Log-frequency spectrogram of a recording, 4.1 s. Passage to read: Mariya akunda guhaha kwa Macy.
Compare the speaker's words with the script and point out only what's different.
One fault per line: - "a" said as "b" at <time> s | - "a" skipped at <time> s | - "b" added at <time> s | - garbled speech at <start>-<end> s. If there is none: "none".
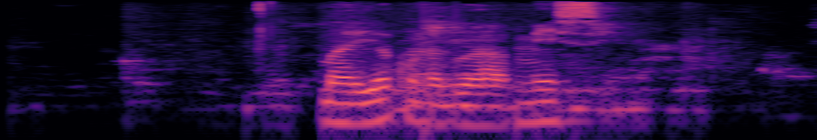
- "kwa" skipped at 2.5 s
